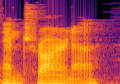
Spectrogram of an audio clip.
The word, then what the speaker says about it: Entrana: Then Entrana, which is pronounced Entrarna.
